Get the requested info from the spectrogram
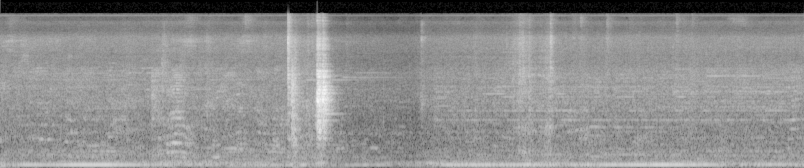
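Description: A steady low electrical hum with two sharp clicks close together about four seconds in. The hum drops out for about a second after the clicks, then returns.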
